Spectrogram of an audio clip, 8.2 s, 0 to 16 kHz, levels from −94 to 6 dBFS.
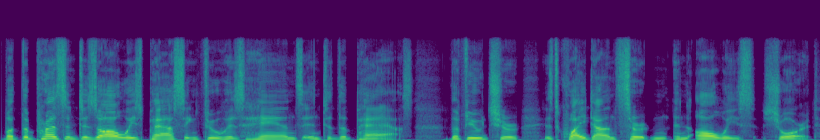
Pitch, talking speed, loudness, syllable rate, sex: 135 Hz, 145 wpm, -19 LUFS, 4.1 syllables/s, male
